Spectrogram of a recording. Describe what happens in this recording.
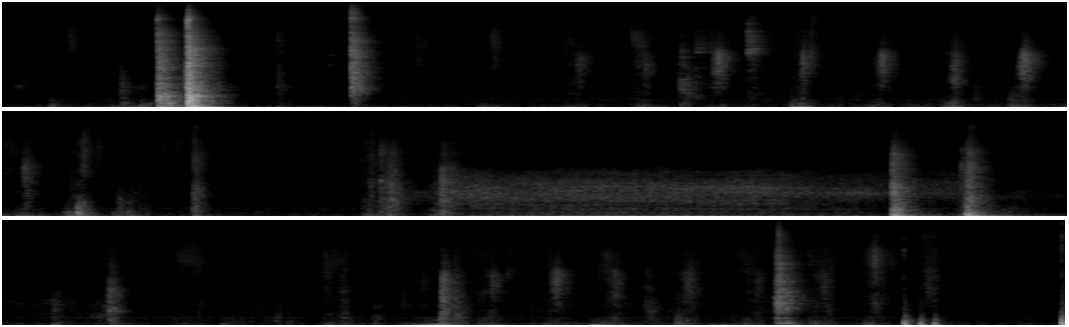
I closed the door, walked a bit and opened the window to get some fresh air, closed it and walked back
